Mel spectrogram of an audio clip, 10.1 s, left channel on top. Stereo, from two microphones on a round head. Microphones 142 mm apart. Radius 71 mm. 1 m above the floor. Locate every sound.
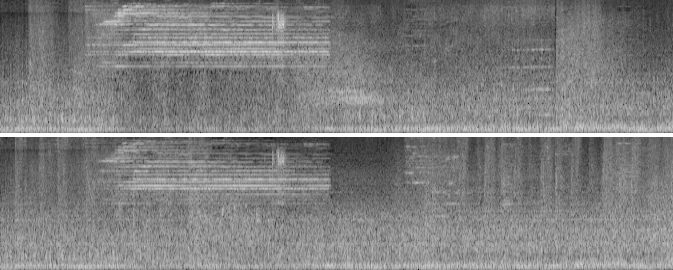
0.0 s a helicopter: 60° left (ahead or behind); by 10.1 s 25° left (ahead or behind)
1.3 s a chime: 65° left (ahead or behind)
4.0 s tearing paper: 75° left (ahead or behind)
